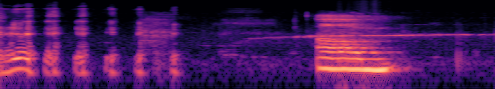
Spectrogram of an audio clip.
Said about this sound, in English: As you hear the siren in the back.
